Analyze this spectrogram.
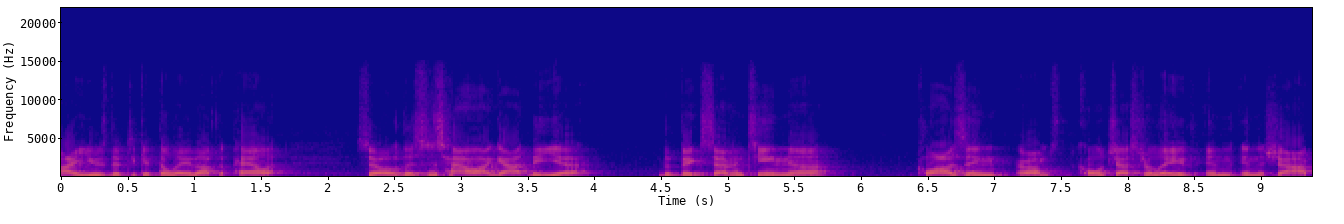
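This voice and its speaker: A man is speaking at a moderate pace. Nothing much sounds behind him. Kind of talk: casual shop tour commentary. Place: workshop. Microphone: phone near.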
